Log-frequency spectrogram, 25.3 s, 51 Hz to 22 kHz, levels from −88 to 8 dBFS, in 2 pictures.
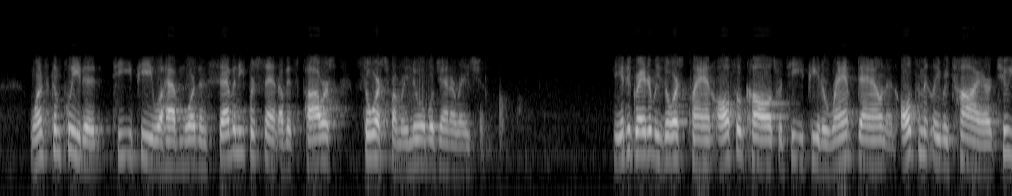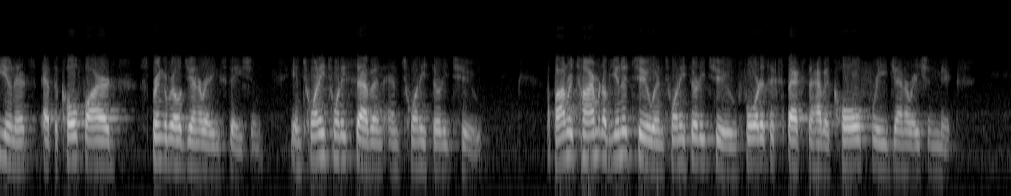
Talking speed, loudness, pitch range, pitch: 135 wpm, -29 LUFS, 140-170 Hz, 150 Hz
